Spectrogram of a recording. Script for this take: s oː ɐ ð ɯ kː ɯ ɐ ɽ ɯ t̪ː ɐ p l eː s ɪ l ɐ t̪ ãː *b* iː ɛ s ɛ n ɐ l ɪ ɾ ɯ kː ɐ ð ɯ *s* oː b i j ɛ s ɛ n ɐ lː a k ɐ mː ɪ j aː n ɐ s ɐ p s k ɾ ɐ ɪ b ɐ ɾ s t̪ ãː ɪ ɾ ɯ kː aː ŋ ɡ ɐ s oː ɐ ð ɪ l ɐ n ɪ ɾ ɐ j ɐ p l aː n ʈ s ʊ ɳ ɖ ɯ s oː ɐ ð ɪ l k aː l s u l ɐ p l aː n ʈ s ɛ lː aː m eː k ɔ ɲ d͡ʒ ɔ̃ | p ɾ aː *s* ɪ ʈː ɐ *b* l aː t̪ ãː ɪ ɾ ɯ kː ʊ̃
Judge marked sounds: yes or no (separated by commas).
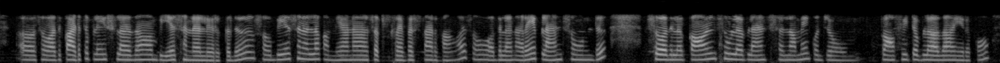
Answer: yes, yes, no, yes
